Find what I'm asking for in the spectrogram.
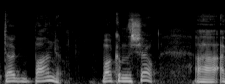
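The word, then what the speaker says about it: Bandow: All right, you guys, introducing Doug Bondo. Yeah, that's how you say it. Everybody knows that.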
